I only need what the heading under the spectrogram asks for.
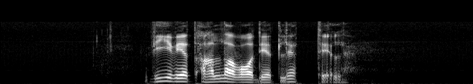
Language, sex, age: Swedish, male, 49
